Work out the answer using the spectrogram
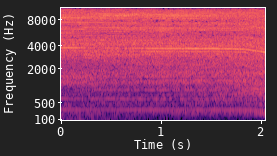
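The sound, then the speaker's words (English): A power drill drives screws into a wooden canvas stretcher frame joined with wood glue. Its motor gives a continuous, steady whirring whine that ends in a short, louder burst. “put it together and with wood glue, then put the screws into it.”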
